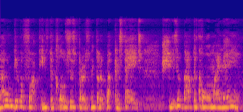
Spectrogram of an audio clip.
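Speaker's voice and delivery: exasperated quote, pitch pushed up; retold exasperation. Comic tells a friend he's about to be called on stage, exasperated. Panicking, snaps at friend in story.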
